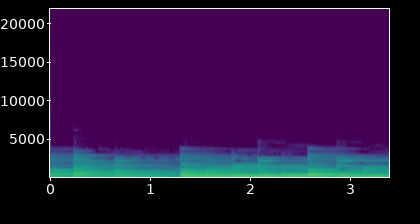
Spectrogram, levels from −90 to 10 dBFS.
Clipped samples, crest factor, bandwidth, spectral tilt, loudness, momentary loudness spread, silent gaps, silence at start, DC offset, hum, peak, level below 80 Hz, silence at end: under 0.1%; 14 dB; 4 kHz; -12.5 dB/octave; -24 LUFS; 7 LU; none; 0 s; under 0.1%; none; -10 dBFS; -50 dBFS; 0 s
